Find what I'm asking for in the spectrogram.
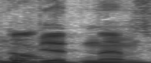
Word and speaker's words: Vietnam: Parce que t'as commencé en disant au Vietnam. – Ce n'est pas tuer des Américains. – Il a même dit le Vietman. Parce qu'il a pas très bien prononcé.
